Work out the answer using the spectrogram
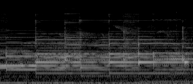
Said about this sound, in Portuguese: Olha que pobre. Olha que toque pobre.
